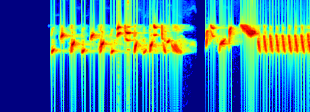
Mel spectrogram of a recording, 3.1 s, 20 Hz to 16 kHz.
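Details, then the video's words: Goldfinch training song: a phrase of varied liquid chirps and twitters, a high sliding whistle, then a fast even rattling trill of repeated notes to the end. "12h Goldfinch The Best Singing - training song"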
